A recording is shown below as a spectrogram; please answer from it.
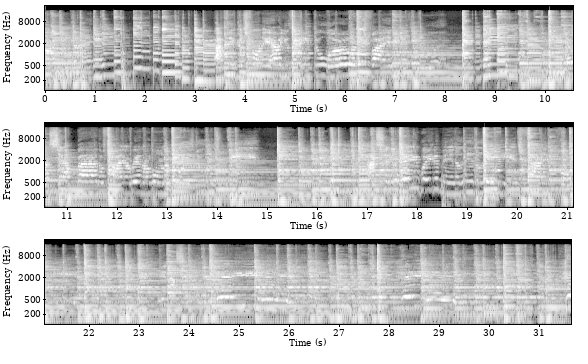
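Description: A man singing live to his own acoustic guitar, which he strums and picks steadily while sung lines come and go over it.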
